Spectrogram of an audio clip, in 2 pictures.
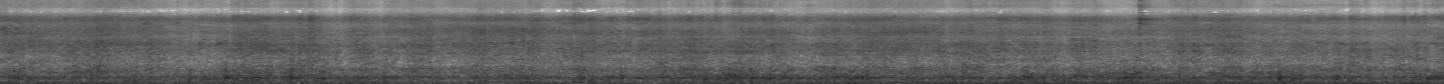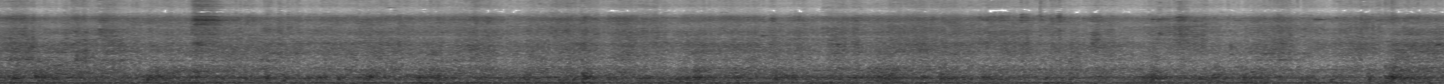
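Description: Freight train of covered hopper cars rolling past at close range: a steady rumble of steel wheels on rail, with an occasional sharp click.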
